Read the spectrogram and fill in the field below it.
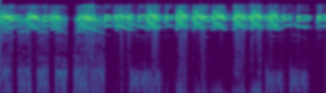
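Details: Oriental white-eyes in a noisy lure recording used to attract wild birds: dense, high, thin twittering chirps in rapid bursts, broken by short pauses, with faint low thumping underneath.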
